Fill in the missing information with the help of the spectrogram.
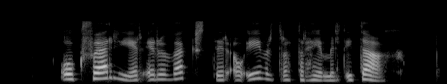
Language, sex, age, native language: Icelandic, female, 30-39, Icelandic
